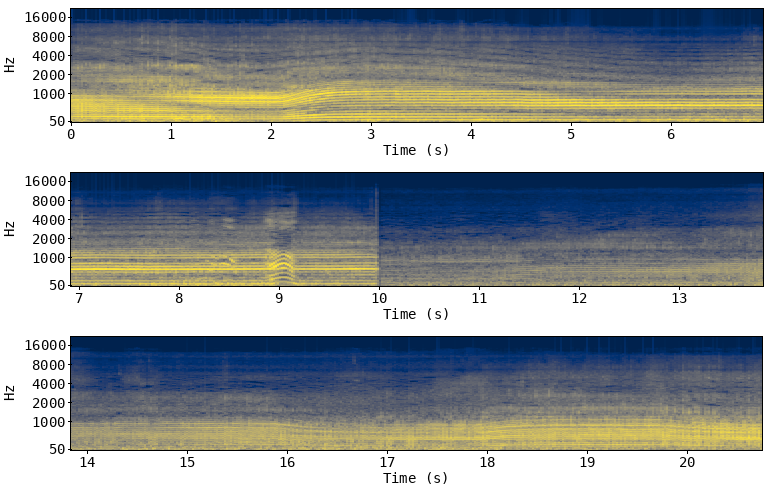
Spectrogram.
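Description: A small model plane engine whines loudly overhead, its pitch rising and falling as it passes.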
